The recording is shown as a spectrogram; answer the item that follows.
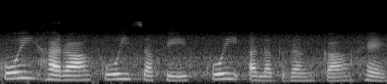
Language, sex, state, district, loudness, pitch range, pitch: Hindi, male, Madhya Pradesh, Katni, -19 LUFS, 185-240 Hz, 205 Hz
